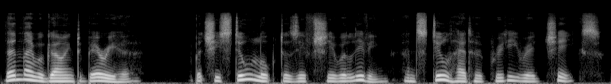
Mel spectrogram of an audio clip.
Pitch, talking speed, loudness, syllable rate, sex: 155 Hz, 225 wpm, -17 LUFS, 5.4 syllables/s, male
